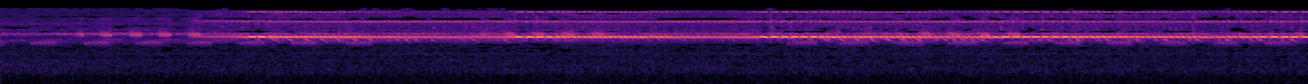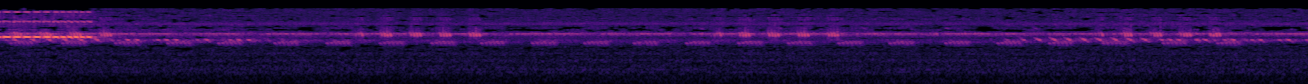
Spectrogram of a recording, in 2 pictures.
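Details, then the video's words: Insect chorus in a natural setting: a loud, sustained high-pitched drone dominates the middle stretch, framed by clusters of rapid, evenly pulsed chirps before and after. "the sound of insects"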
